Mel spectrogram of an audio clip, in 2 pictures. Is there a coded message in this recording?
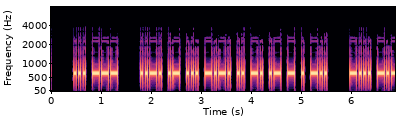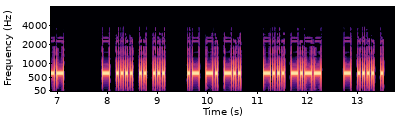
Yes: Morse code from 0.5 to 13.5 s, heard as a keyed tone, about 27 wpm, 650 Hz. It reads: SO FASCINATED BY THIS AND BY THE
